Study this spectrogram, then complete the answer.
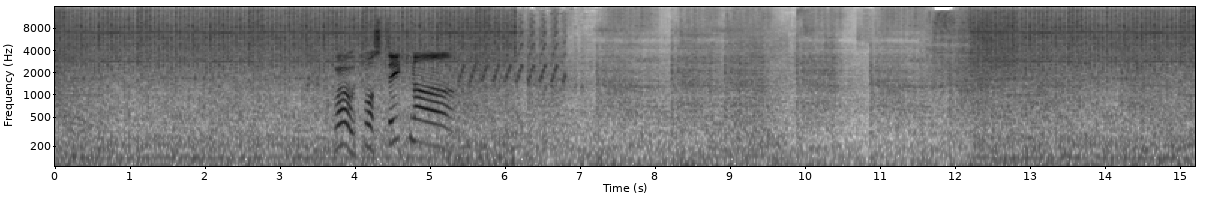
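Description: Heavy machine guns fire in rapid bursts.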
